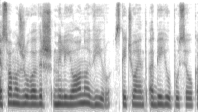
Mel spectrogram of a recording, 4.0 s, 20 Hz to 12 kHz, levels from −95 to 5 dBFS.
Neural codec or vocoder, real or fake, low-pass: none; real; 10.8 kHz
